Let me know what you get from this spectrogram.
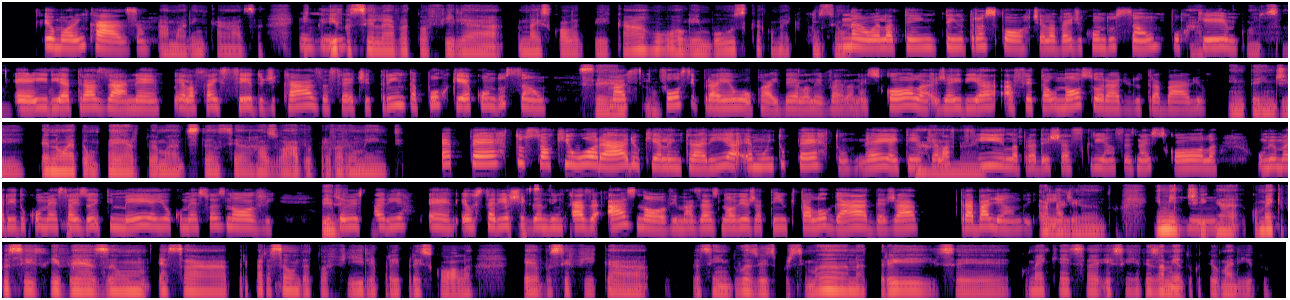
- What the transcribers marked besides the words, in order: tapping; unintelligible speech
- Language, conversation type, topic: Portuguese, advice, Por que eu sempre adio começar a praticar atividade física?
